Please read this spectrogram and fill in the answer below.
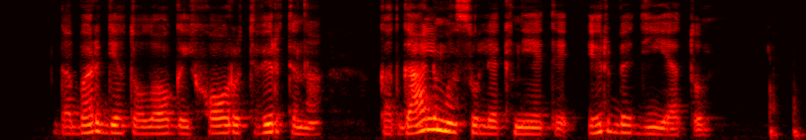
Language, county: Lithuanian, Klaipėda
